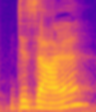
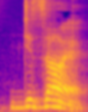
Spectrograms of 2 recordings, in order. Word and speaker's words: desire: It isn't desire or desire. It's desire. E. Desire. So it isn't.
